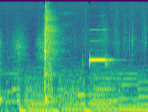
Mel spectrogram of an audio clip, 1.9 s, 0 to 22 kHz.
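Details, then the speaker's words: Handling clicks as the battery slides onto an Inogen One G5 portable oxygen concentrator, then a single short high beep confirming the battery is in. "You'll hear a little beep, just letting you know that the battery is in."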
